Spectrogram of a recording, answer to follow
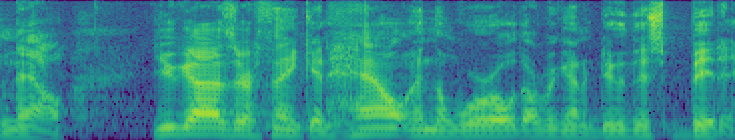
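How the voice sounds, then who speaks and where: This is an unremarkable speaking voice. It moves at a moderate pace. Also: man. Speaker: auctioneer. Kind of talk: auction presentation, casual talk to camera. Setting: church event walkthrough video. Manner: humorous, chatty, joking.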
